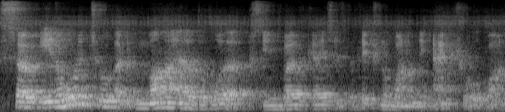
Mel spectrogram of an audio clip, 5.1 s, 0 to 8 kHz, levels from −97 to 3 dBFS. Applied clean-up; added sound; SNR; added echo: neural separator model SepFormer DNS4.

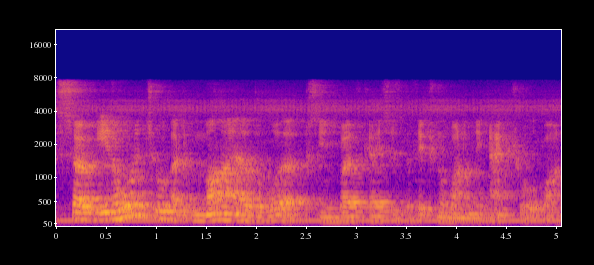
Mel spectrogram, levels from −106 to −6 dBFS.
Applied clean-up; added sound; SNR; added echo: none; Mechanical fan; 14 dB; reverberation time 0.9 s.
